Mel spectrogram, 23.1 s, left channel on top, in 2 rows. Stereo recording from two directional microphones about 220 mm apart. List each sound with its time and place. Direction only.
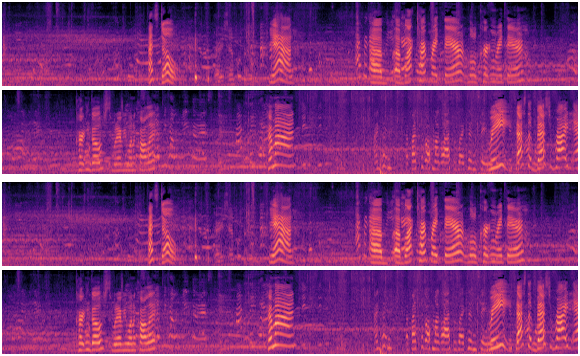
2.9 s speech: 15° left (ahead or behind)
3.9 s chatter: 45° left (ahead or behind)
5.3 s speech: 10° left (ahead or behind)
7.3 s speech: 15° left (ahead or behind)
13.3 s speech: 10° left (ahead or behind)
16.8 s a child's voice: 10° left (ahead or behind)
19.7 s speech: 25° right (ahead or behind)
21.3 s speech: 5° left (ahead or behind)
